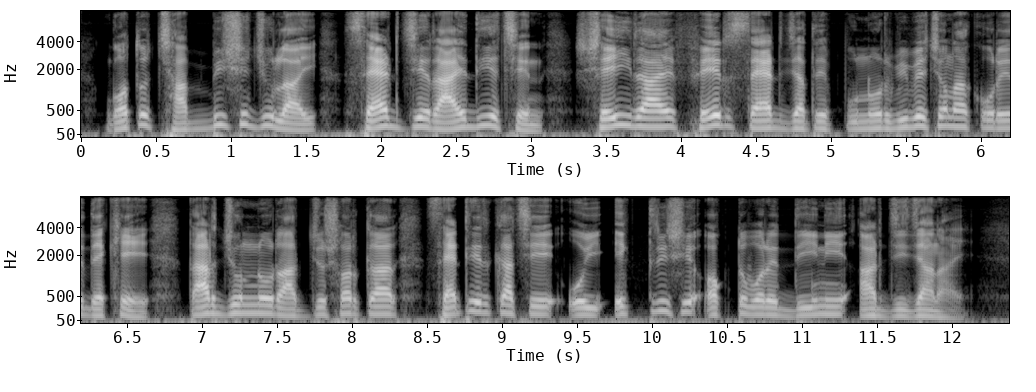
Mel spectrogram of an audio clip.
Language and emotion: Bengali, neutral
